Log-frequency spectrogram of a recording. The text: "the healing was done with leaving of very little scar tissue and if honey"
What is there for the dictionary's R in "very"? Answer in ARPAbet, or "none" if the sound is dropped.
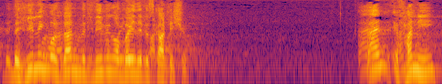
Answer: none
